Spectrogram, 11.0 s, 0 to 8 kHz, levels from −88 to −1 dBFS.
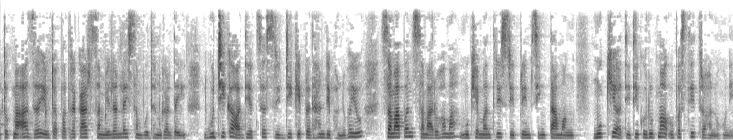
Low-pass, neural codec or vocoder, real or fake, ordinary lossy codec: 7.2 kHz; none; real; none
